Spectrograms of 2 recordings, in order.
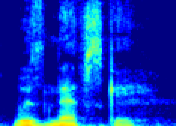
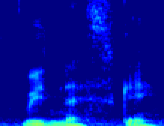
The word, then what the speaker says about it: Wisniewski: And whilst you were explaining that to listeners, I googled the pronunciation, and apparently it's Wisniewski. Wisniewski.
